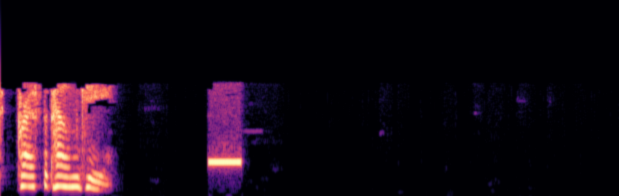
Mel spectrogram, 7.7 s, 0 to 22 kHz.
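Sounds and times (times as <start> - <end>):
speech: 0.2 - 1.4
voicemail recording start beep: 2.6 - 3.1.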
